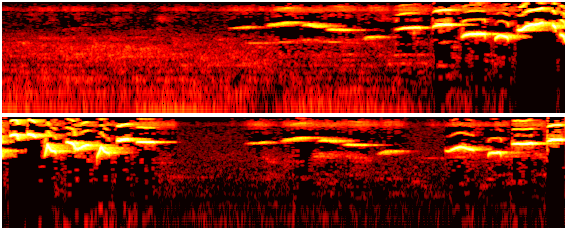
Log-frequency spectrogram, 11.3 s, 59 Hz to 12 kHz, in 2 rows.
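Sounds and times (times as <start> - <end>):
oriental magpie-robin singing vigorously in Tretes: 2.2 - 7.4, 8.0 - 11.2.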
